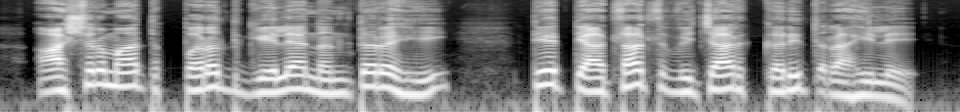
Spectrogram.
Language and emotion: Marathi, neutral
